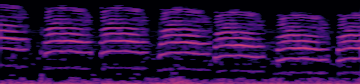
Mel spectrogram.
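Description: A cat piano app plays a steady run of seven short, synthetic-sounding cat meows back to back at different pitches along a scale as the screen is touched, like notes on a keyboard. It is fairly loud with a low rumble underneath and no talking.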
